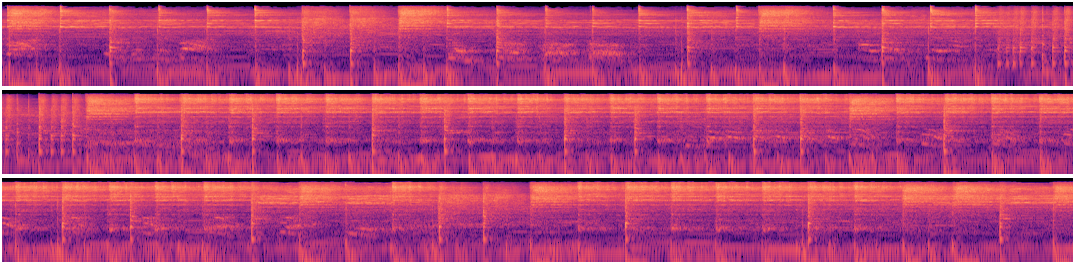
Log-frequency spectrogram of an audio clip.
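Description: Hardcore band playing live, heard from a close-miked drum kit: kick drum, snare and cymbals hit hard and fast over bass and guitar. A quick run of strokes about ten seconds in gives way to steady cymbal wash through the rest.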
